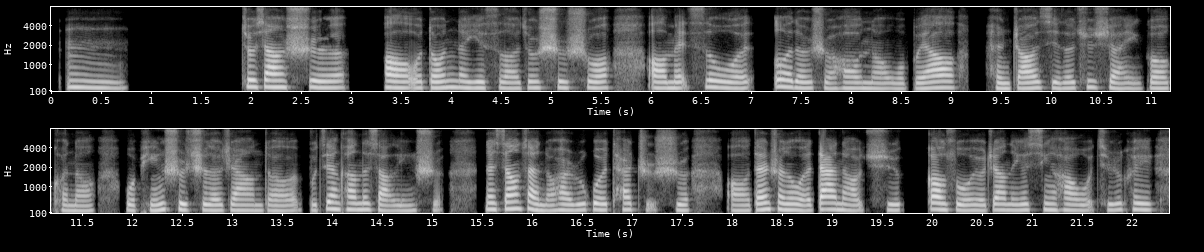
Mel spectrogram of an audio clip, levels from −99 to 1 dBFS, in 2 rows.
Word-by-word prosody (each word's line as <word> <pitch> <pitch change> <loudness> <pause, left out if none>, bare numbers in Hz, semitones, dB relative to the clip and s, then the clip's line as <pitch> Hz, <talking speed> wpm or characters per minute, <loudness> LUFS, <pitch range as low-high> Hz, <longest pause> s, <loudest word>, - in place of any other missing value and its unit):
嗯。 210 -3 -3 1.1
就 240 -1 +4
像 230 -1 +6
是 215 -1 0 0.4
哦， 210 -2 +6
我 - - 0
懂 210 +1 +2
你 225 - -1
的 215 -1 +1
意 205 0 +1
思 205 0 -7
了， 195 0 -1
就 210 +1 -2
是 210 0 0
说， 210 0 0 0.4
呃， 200 -1 +4
每 200 0 0
次 235 -1 -3
我 200 -3 +2 0.3
饿 240 -2 +3
的 200 -1 +1
时 200 - -7
候 195 +1 -2
呢， 185 -1 -2
我 180 -1 -5
不 185 +1 -5
要 210 +2 +4 0.3
很 185 -1 -2
着 195 +2 +3
急 205 -2 -4
地 195 +1 -1
去 220 +2 -5
选 195 -4 -3
一 180 - -8
个 190 0 0
可 190 - -7
能 175 0 -3 0.3
我 190 - -1
平 190 +3 -1
时 215 -2 +2
吃 195 0 -1
的 190 0 +1
这 190 +1 -3
样 185 -1 0
的 180 -1 -3
不 190 - -6
健 230 +4 +2
康 220 -1 +1
的 215 - +2
小 185 -3 0
零 180 +1 -5
食。 - - -5 0.4
那 225 - +2
相 235 +2 +4
反 225 -5 +4
的 185 0 -2
话， 200 0 +1
如 200 +2 0
果 210 -1 +2
它 215 - -1
只 210 - -9
是， 190 -1 -3 0.4
呃， 185 0 -1
单 215 +3 +4
纯 225 -4 +1
的 205 - +3
我 195 - +2
的 185 - 0
大 220 +3 +6
脑 195 -4 0
去 195 -1 -4 0.2
告 220 -1 +6
诉 200 -2 0
我 190 - 0
有 185 - -1
这 205 +2 -1
样 200 -1 +2
的 195 - -1
一 - - -2
个 200 - +1
信 210 0 -3
号， 200 -2 +1
我 185 - -3
其 200 - -7
实 210 - -2
可 220 +1 -3
以 210 -1 0
200 Hz, 235 characters per minute, -20 LUFS, 190-215 Hz, 1.1 s, 像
